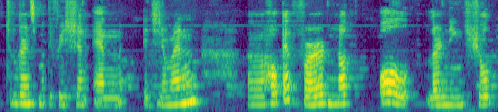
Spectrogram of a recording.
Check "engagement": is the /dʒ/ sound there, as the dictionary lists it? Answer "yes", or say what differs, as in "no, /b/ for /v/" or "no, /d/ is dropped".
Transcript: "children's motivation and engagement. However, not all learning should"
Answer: no, /dʒ/ is dropped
